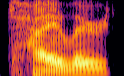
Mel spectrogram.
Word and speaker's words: Tyler: My name is Tyler, T-Y-L-E-R. I'm calling with Cardiff. It's spelled C-A-R-D-I-F-F, as in Frank.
